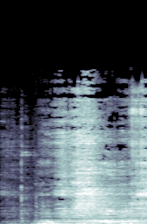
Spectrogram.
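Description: Baritone saxophone sounding a loud, rasping, airy noise rather than a clear note, an extended playing technique. It comes in about half a second in and swells.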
